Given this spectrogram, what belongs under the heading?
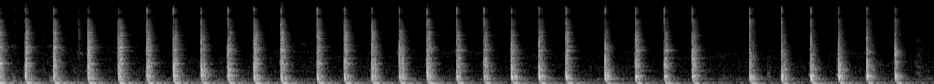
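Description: Rapid, steady hammer blows on a Red Wing boot during resoling, about three per second, loud and close with a sharp woody knock, no voices.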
